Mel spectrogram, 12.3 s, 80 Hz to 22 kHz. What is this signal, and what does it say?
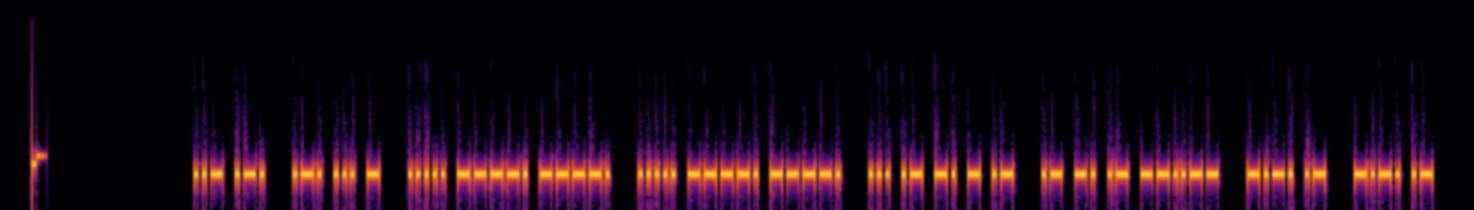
Morse code, heard as a keyed tone, about 36 wpm, 700 Hz. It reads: UR RST 599 599 SANTA ANA, CA CA
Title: Practice QSO - Exchange 1 - Beginning - 35wpm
